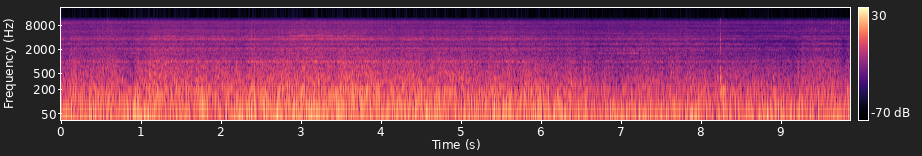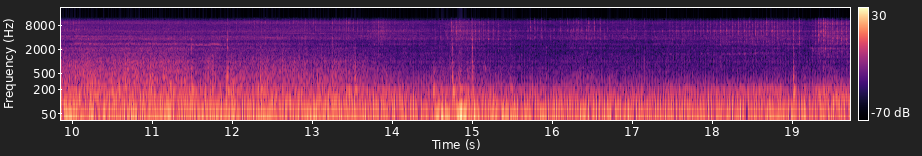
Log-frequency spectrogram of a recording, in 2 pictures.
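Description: Motorcycle engine and wind noise heard from a camera on the moving bike, easing off in the last several seconds as the bike slows to a stop, with a couple of short knocks near the end.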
